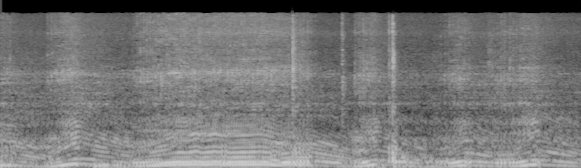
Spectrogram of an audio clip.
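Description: An old Soviet-era Russian tractor engine runs close by, its loud, steady rumble rising and falling in pitch as it revs, with a few sharp knocks near the end.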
